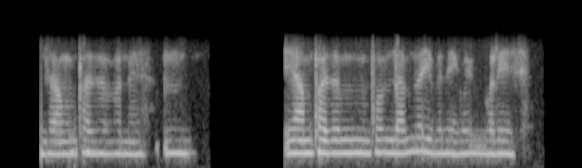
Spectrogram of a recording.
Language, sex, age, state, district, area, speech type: Manipuri, female, 45-60, Manipur, Churachandpur, urban, conversation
